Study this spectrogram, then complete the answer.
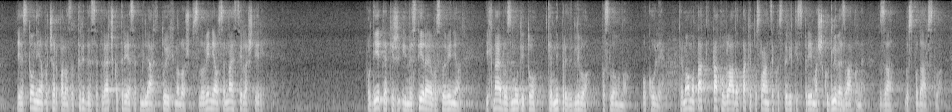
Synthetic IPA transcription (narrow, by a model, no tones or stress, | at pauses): jɛːst̪oːnijapɔt͡ʃəɾpalazat̪ɾid̪ɛsɛt̪ʋɛt͡ʃkɔt̪ːɾid̪ɛsɛt̪miljaɾt̪t̪ːoːjixnaloːʃpslɔʋeːnijaosɛmnajst̪seːlaʃt̪iːɾi | pɔd̪jeːt̪jakiʒinʋɛst̪iːɾajɔʋəslɔʋeːnijɔjixnajbolzmoːt̪it̪oːkɛɾnipɾɛd̪ʋid̪liʋɔpɔslɔwnɔ | ɔkoːljɛkɛɾimaːmɔt̪akt̪aːkɔʋlaːd̪ɔt̪aːkɛpɔslant̪sɛkɔt̪st̪ɛʋikispɾɛjeːmaʃkɔd̪liʋɛzaːkɔnɛ | za | ɡɔspɔd̪aːɾst̪ʋɔ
